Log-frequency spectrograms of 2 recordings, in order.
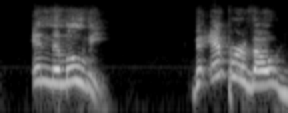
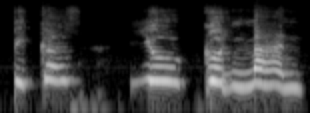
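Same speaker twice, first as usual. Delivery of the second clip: slow, drawn-out broken English, the last line louder; mock dying woman; 4 semitones higher, 4 dB louder, much slower than usual. Marco Polo's dying companion, hammed up and slow. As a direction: drag out her dying words in mock pidgin. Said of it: "She said".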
